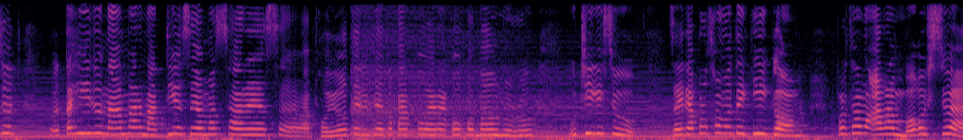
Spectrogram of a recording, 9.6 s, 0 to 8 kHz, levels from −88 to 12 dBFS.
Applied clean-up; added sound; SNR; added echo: none; Electric guitar; 12 dB; none.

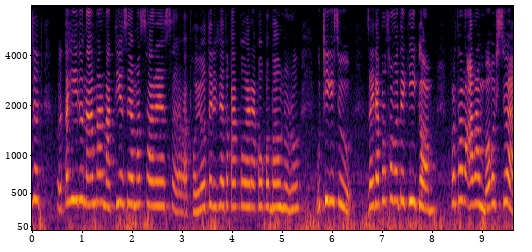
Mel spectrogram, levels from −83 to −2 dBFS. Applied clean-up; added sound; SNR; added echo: none; none; none; none.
